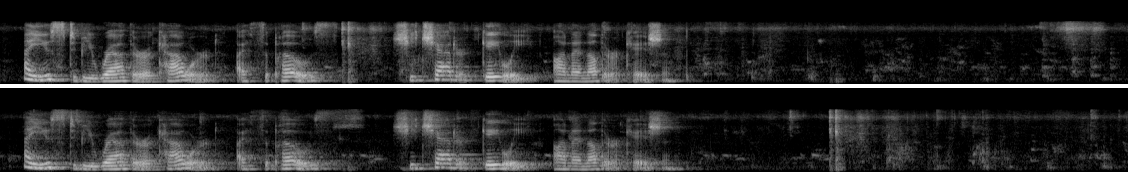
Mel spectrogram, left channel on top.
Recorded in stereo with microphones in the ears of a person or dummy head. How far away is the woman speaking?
About 0.5 m.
